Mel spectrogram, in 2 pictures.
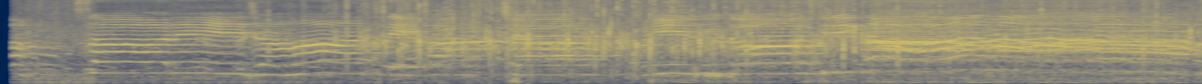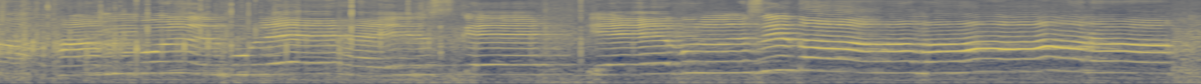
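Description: Children singing together in chorus, a melody of long held notes, with several voices clearly overlapping about six to eight seconds in.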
